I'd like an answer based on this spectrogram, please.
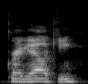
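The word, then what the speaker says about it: Craigellachie: Now I been working on the pronunciation which is Greg Alaki. Greg Alaki Craig Lac E.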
